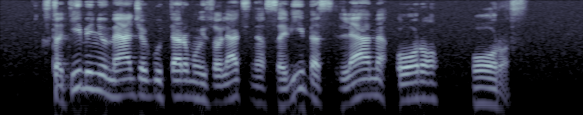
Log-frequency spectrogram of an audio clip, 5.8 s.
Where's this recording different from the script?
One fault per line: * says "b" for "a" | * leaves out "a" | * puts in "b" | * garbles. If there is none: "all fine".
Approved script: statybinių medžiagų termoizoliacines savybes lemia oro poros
all fine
